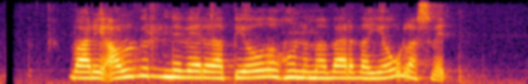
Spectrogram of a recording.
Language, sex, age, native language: Icelandic, female, 20-29, Icelandic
